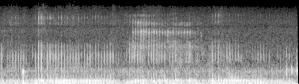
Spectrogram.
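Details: Pet domestic cat making noise while receiving a neck massage: a steady, low rumbling purr that pulses throughout, with faint rustling and handling sounds over the top.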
